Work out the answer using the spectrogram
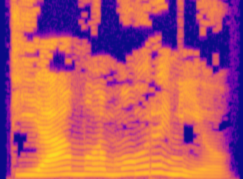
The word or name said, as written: ti amo amore mio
